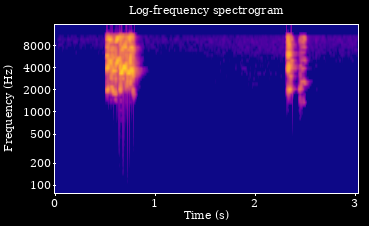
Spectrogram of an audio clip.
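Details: Single caged rosy-faced lovebird on its perch, its mate having died, gives one long harsh screechy chirp, then after a pause a shorter broken double chirp, with silence around them.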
